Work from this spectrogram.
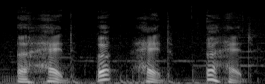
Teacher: So this word ahead. It begins with a schwa, I call it the neutral sound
